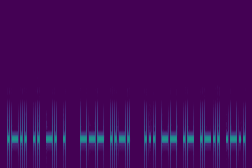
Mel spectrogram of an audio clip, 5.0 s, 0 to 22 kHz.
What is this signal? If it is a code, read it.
Morse code, heard as a keyed tone, about 28 wpm, 700 Hz. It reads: LINE OF SMALL
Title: A Sound Of Thunder 28wpm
